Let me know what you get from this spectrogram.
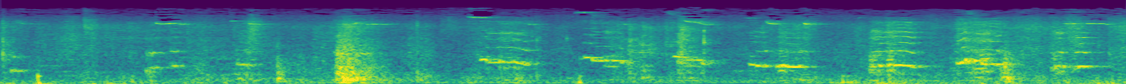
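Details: American Bully puppies from a breeding kennel giving short, thin, high squeaky whimpers, scattered irregularly and overlapping among several pups, with soft rustling and shuffling underneath.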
